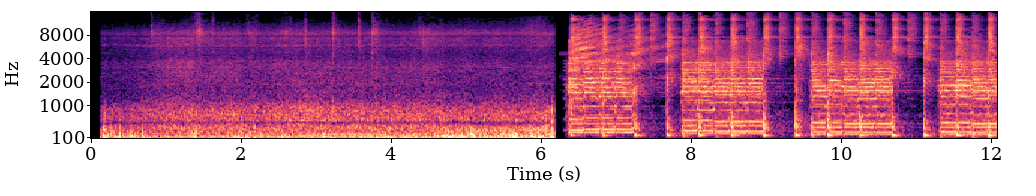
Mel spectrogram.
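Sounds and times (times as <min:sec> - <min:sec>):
wind buffeting microphone: 0:00.1 - 0:06.2.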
